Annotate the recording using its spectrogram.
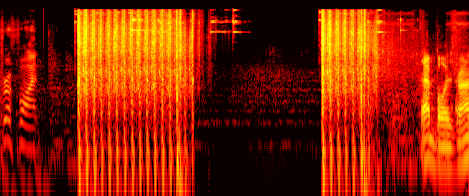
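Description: A rifle fires rapid automatic bursts up close.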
